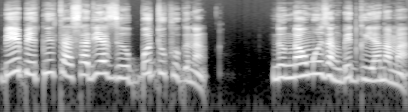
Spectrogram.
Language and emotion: Bodo, angry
